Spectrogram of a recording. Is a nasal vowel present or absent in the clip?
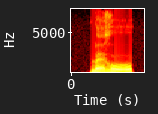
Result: absent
